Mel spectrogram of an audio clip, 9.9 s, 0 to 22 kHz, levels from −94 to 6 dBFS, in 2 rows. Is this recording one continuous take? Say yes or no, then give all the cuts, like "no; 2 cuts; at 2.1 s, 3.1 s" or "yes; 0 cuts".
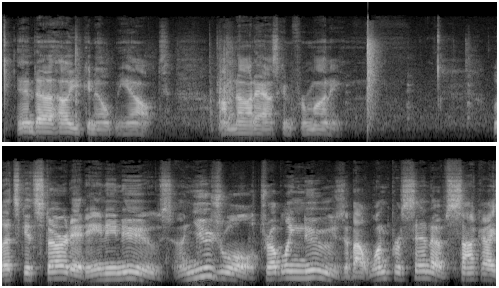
no; 1 cut; at 6.9 s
